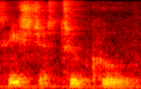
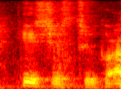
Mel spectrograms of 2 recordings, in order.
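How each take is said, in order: First: Smooth cool-guy voice; low cool voice. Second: Said in the usual way. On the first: Retold or imitated. The deep smooth voice of a cool-guy character. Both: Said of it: "He's always talking like this".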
